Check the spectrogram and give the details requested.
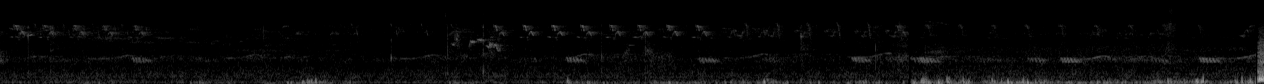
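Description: Birds calling outdoors: a fast run of high chirps, several a second, over a lower call repeated about once a second. Low rumbles come and go in the background from about three seconds in.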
